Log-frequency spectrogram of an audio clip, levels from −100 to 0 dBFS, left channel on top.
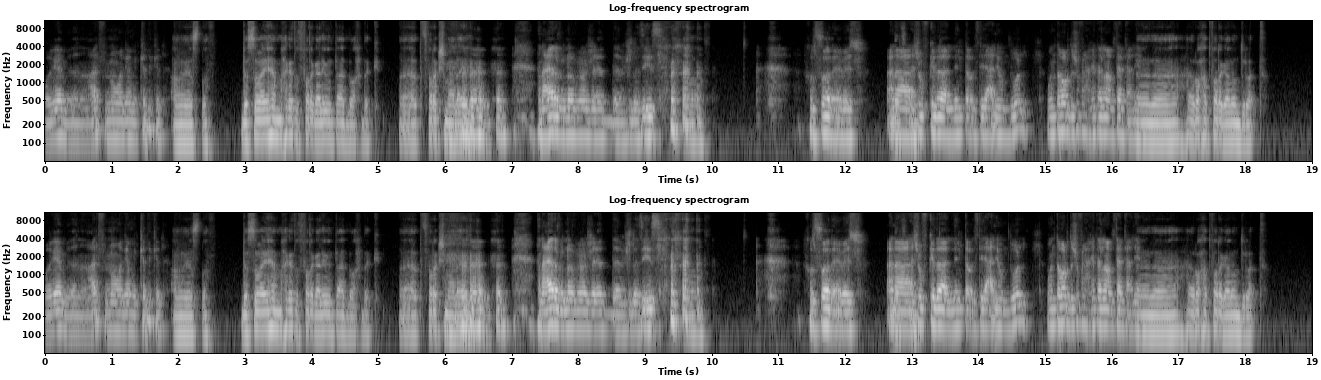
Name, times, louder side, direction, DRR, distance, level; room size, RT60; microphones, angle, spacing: voice 1, 0.0-1.7 6.0-9.7 10.8-11.1 11.5-12.2 12.6-14.7 15.0-16.5, right 2 dB, 85° right, 1.0 m, -31 dB
voice 2, 1.9-2.5 2.9-4.9 5.3-6.7 9.6-9.8 12.7-13.1 16.4-18.1, left 1 dB, 15° left, 0.4 m, -31 dB
3.2 x 2.8 x 2.5 m
head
